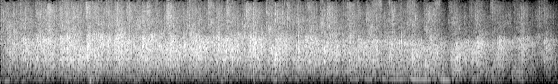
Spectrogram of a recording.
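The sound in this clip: An audience applauds steadily to welcome a speaker at a Graduate School of Public Health event on mental health, a dense, even clapping that holds throughout and thins slightly near the end.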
